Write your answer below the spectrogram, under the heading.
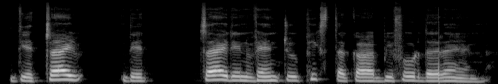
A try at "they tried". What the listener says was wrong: The tried or they tried? It's really important to say that E sound. They they they tried in vain to fix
